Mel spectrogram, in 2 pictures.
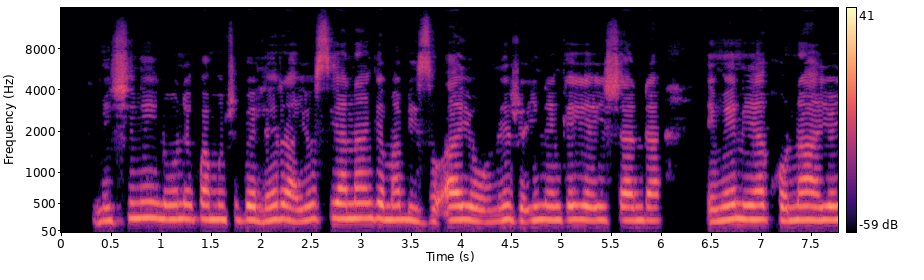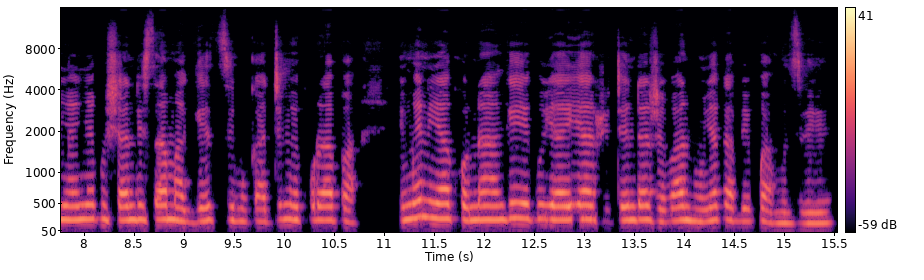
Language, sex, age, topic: Ndau, female, 36-49, health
